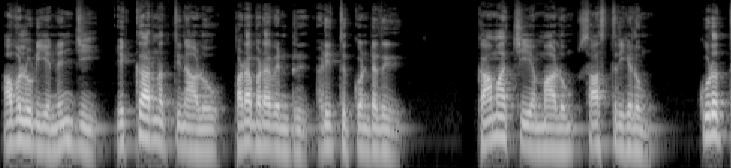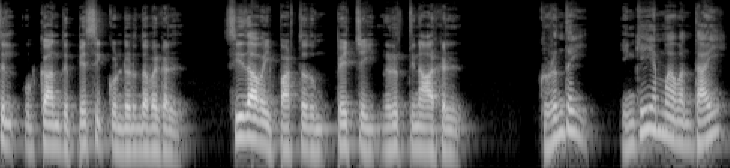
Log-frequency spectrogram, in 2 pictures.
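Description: A man's voice: lowish voice, normal speed, a little mellow. A man steadily narrating a novel aloud as a storyteller.

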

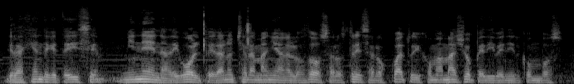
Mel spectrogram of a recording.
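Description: Argentine male TV host, low-ish voice, emphatic and rhetorical, spiritual monologue in a big studio with faint music. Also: level tone, fast. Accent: Argentine Spanish. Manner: emphatic, rhetorical questions, repeats phrases. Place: large TV studio.

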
